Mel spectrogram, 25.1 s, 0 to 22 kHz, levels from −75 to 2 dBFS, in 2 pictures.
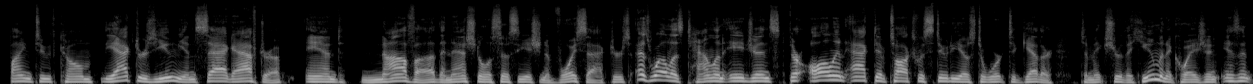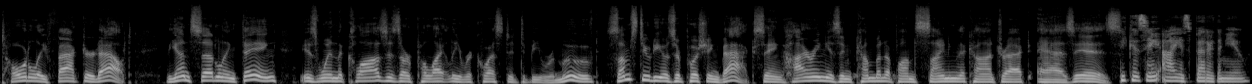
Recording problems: none

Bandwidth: 18.5 kHz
